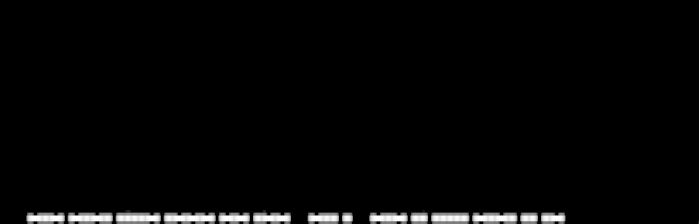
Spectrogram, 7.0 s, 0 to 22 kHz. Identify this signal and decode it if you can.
Morse code, heard as a keyed tone, about 36 wpm, 700 Hz. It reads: KC4JMW DE KI5CIA
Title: USA Callsign DE Callsign 35wpm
